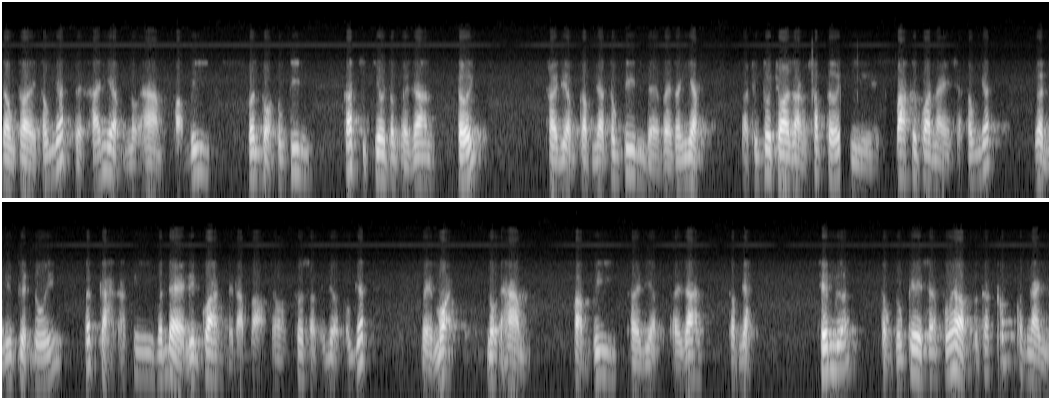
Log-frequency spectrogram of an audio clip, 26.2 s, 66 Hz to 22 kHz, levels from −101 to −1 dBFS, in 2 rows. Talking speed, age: 215 wpm, 60-79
